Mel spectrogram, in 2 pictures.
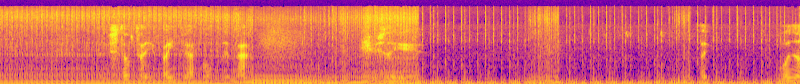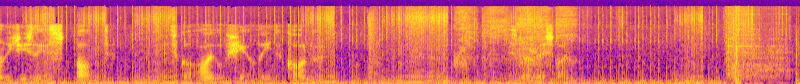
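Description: A motorbike engine hums steadily and revs.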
